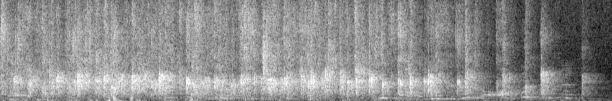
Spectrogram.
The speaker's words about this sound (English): So I think everybody should give her a clap in advance.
